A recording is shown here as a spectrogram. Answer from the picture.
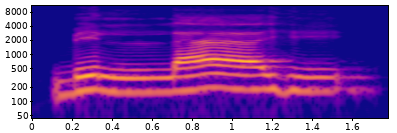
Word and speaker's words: বিল্লাহি: clear সবাই ওকে এবার যদি আল্লাহ শব্দের লাম এর ডান পাশে জের হয় তাহলে আল্লাহ শব্দের লামটা এটা না চিকন হবে লা হবে ল আকারে লা বিল্লাহি তাহলে দেখি আপনারা সবাই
